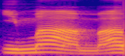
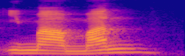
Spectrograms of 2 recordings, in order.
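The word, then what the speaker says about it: إِمَامًا: kan harusnya bacanya imaman Kenapa dibaca imama ya Ini dibaca imama karena di sini ada wakaf ya karena di sini berhenti jadi ketika ada fathah tanwin dia berhenti pada wakaf huruf dengan fathah tanwin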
